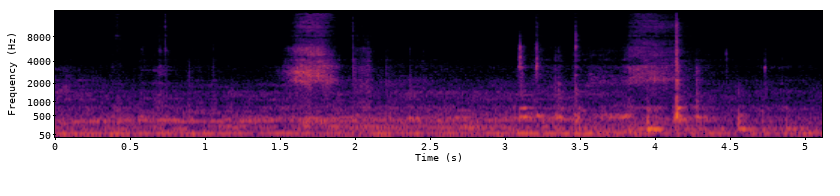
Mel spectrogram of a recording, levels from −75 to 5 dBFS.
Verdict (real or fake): fake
